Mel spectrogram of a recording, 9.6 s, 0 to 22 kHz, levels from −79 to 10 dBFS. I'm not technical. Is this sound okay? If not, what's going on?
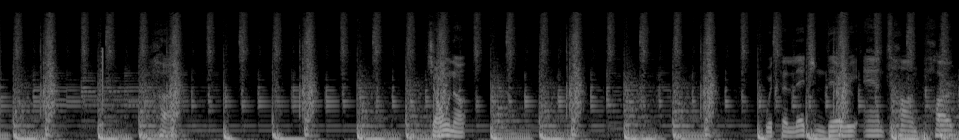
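No. At 0.98 to 1.03 s there's a brief glitch from damaged data in a compressed stream: a spoiled patch of the file garbled the playback.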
